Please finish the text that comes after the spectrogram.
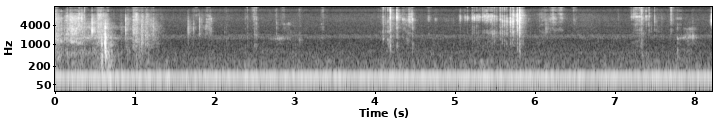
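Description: Scissors snip out a small scrap of blue paper at a crafting table, a few crisp, quiet cuts and rustles spread over several seconds against a steady low hum.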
